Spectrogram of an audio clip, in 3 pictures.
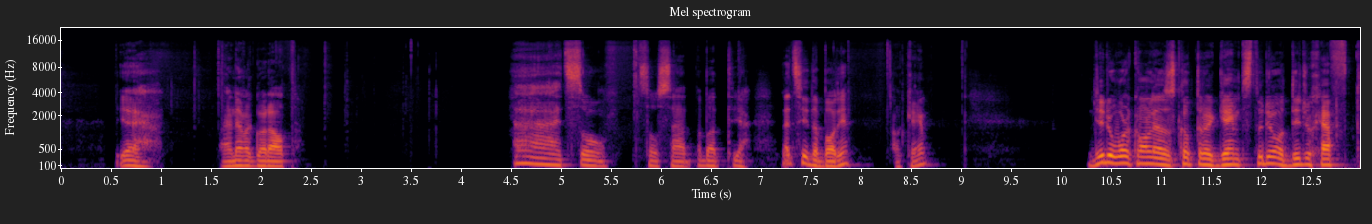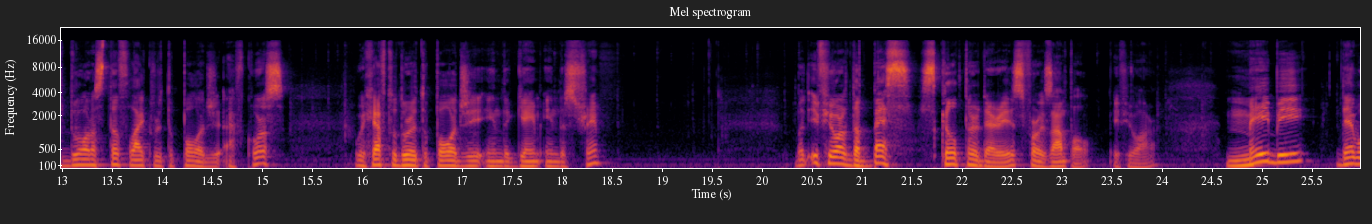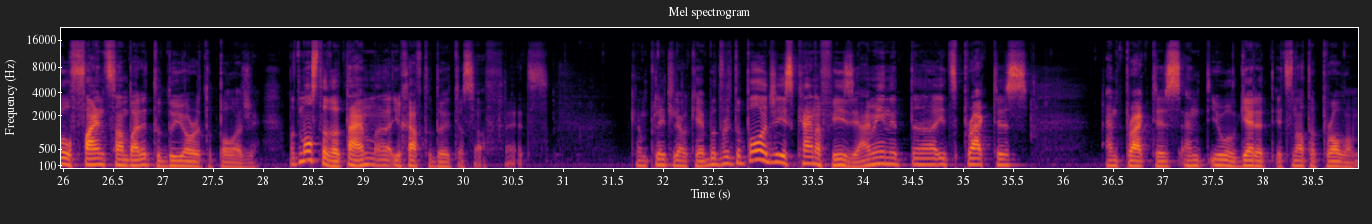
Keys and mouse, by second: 0.5-2.0 alt+middle drag, 2.0-9.5 drag, 9.5-12.2 alt+right drag, 12.2-14.7 ctrl+alt+drag, 12.9 ctrl+Tab, 14.7-17.2 alt+middle drag, 17.2-38.9 drag.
